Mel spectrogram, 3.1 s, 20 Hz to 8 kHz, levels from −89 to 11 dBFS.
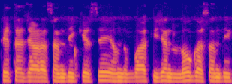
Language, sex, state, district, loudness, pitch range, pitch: Halbi, male, Chhattisgarh, Bastar, -14 LUFS, 135-145 Hz, 140 Hz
